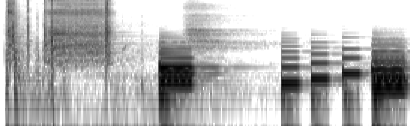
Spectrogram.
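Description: Intro sound effects: a camera-shutter-like series of clicks and a whirr, then a short electric-keyboard jingle. The jingle is one chord followed by four quick notes stepping up in pitch, ending on a chord.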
